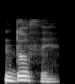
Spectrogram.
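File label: "doze", Spanish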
